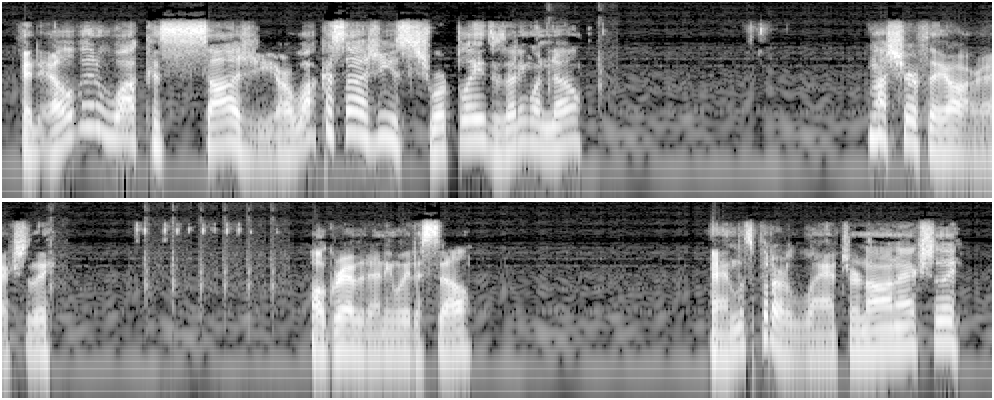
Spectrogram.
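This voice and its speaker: Music plays behind a man speaking at a moderate pace with long, frequent pauses. His pitch is fairly high and swings very widely. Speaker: gaming streamer. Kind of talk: live stream commentary.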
